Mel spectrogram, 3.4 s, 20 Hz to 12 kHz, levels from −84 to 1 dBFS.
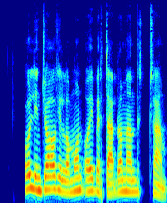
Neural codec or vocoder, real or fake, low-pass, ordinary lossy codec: codec, 24 kHz, 0.9 kbps, WavTokenizer, medium speech release version 1; fake; none; none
